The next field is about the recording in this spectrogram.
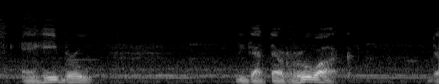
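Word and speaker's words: רוח: In Hebrew, you got the ruach. The ruach is how you pronounce spirit in Hebrew.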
